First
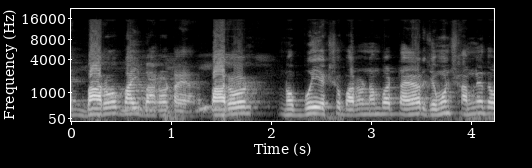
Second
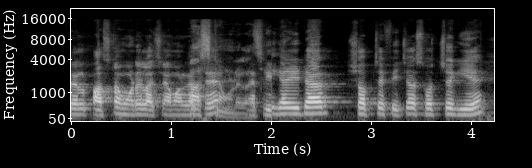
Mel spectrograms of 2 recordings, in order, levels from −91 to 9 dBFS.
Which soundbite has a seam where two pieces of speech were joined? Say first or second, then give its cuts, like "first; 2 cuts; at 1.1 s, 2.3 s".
second; 1 cut; at 2.1 s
